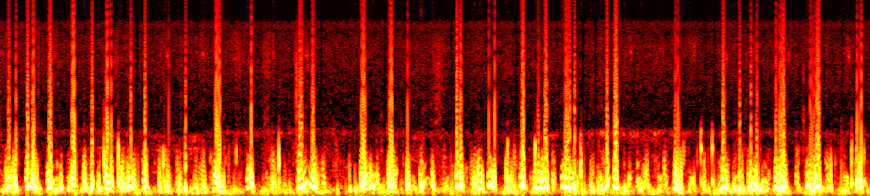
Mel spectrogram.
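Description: Continuous low gurgling and rumbling with rubbing noise throughout; active stomach growling, a normal digestive sound.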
